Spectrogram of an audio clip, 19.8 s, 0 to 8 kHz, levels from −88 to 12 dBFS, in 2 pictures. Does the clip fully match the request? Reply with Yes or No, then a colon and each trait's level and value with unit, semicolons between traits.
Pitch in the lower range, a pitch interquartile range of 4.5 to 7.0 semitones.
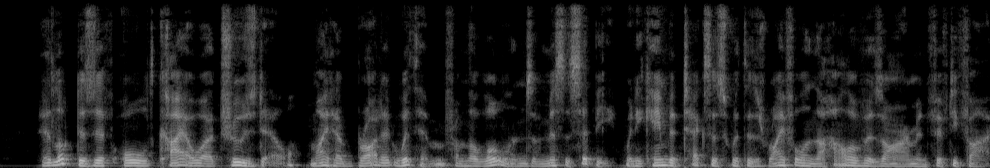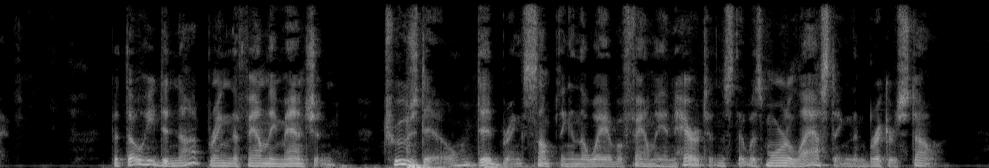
No: low, 120 Hz; average, 3.5 semitones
